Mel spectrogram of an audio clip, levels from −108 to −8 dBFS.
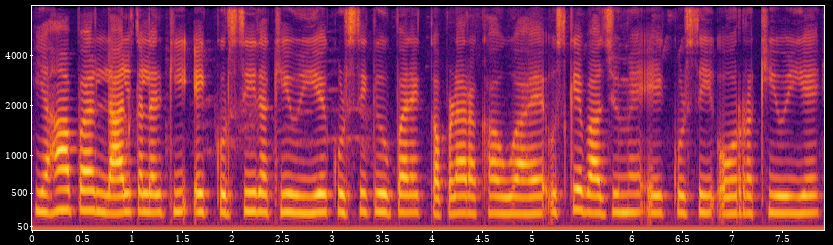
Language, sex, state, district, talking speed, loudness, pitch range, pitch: Hindi, female, Bihar, Bhagalpur, 205 wpm, -22 LUFS, 235-250 Hz, 240 Hz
